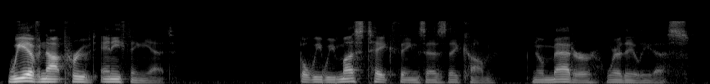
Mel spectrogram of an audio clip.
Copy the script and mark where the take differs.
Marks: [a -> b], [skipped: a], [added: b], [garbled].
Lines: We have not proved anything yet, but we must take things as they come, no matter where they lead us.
We have not proved anything yet, but we [added: we] must take things as they come, no matter where they lead us.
